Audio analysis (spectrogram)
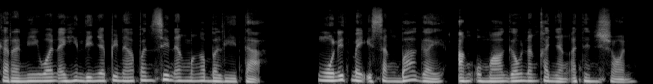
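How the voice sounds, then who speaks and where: A woman's voice: sits low, a little fast, darkish tone, no room sound, studio quality. A woman reading a scripted dramatic story as an audiobook narrator.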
